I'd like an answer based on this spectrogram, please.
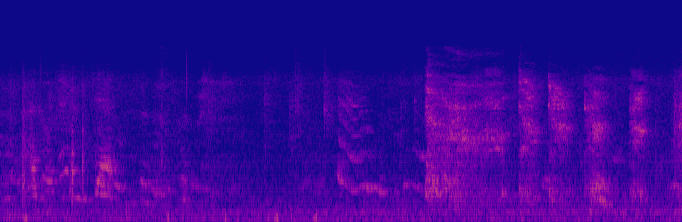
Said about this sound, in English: Well, you've got a cough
